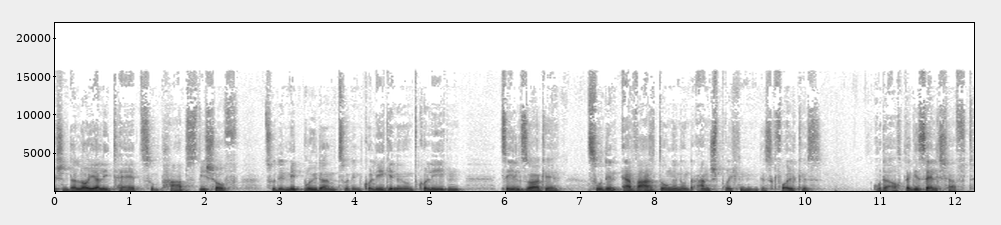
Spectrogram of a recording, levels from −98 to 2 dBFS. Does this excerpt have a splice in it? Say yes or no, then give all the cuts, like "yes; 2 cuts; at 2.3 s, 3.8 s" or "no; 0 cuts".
yes; 4 cuts; at 1.9 s, 6.0 s, 7.1 s, 9.6 s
